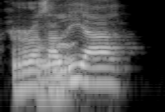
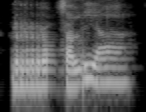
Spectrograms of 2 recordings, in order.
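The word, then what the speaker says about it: Rosalía: I mean, he Rosalia. – I was going to say, can you roll your R's cuz I can't. Rosalia.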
